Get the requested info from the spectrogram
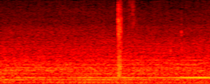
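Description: A pause in speech filled by a steady low hum with a faint held tone, and one short click about a second in.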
